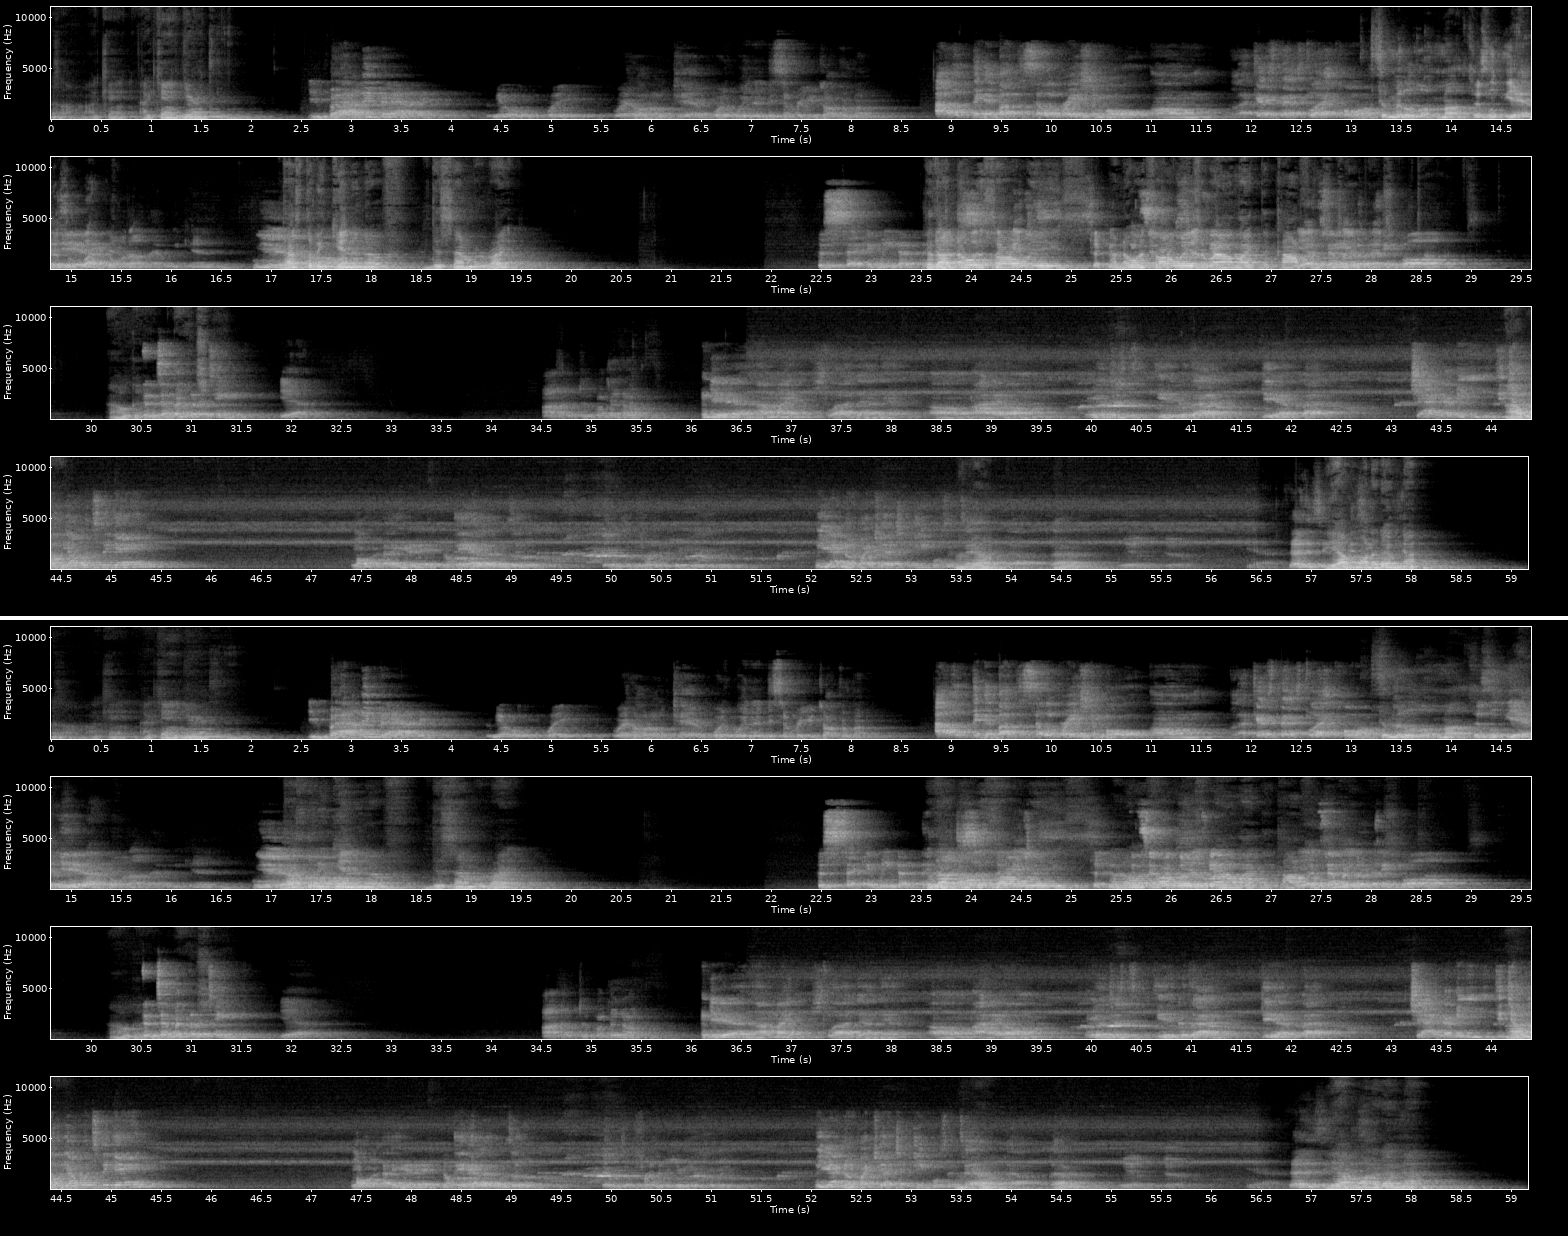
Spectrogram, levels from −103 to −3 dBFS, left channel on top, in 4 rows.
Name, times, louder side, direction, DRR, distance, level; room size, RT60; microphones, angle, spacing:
voice 1, 0.0-1.8 17.1-18.1 18.5-19.4 23.6-24.9 25.4-27.9 30.2-30.6 30.9-31.0 44.1-44.5 53.4-53.8 54.4-54.7 57.1-58.0, left 3 dB, 50° left, 5 dB, 0.4 m, -28 dB
voice 2, 2.6-3.7 8.8-11.5 11.8-13.5 14.8-15.3 16.8-17.9 22.5-24.7 25.7-26.6 27.5-28.3 30.5-31.4 36.1-38.1 38.4-39.5 39.9-41.3 41.7-42.3 43.2-45.4 47.4-49.1 52.0-54.1 54.4-54.6, right 1 dB, 55° right, -3 dB, 1.8 m, -34 dB
voice 3, 3.3-3.6 4.4-5.2 5.6-8.2 34.5-35.5 47.4-47.7 48.3-49.3 49.9-51.3 54.4-54.7 55.1-55.7, right 1 dB, 90° right, 1 dB, 1.1 m, -40 dB
voice 4, 13.3-16.4 23.6-24.8 25.1-26.6 27.3-28.7 31.9-32.2 35.2-35.4 56.4-58.0, left 2 dB, 85° left, 2 dB, 0.9 m, -34 dB
Cricket, 36.5-56.5, right 1 dB, 15° left, 0.8 m, -48 dB
9.9 x 5.1 x 2.5 m, 1.2 s
head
